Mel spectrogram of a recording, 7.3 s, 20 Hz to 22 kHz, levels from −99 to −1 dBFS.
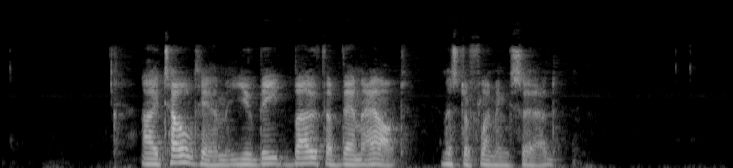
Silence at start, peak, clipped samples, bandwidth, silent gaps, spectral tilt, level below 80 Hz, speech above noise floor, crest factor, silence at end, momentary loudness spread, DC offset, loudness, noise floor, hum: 1.1 s; -12 dBFS; under 0.1%; 7.6 kHz; none; -4.5 dB/octave; -68 dBFS; 54 dB; 24 dB; 1.75 s; 17 LU; under 0.1%; -35 LUFS; -89 dBFS; none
